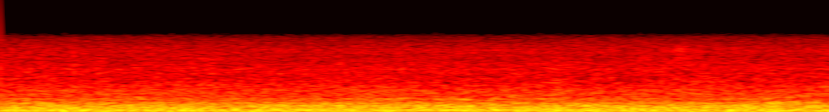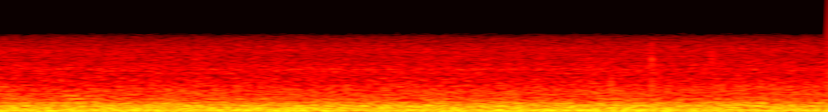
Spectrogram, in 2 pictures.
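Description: Steady low background hum of room or recording noise, with no distinct sound events.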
